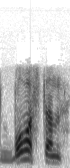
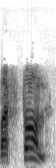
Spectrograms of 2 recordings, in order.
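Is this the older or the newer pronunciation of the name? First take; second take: newer; older. First: The name is said the newer way. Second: The name is said the older way. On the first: This is how it is said nowadays. "на новый манер переучиваюсь, говорить Бостон" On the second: This is how it was said in the past. "в мое время говорили, так сказать, Бостон"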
